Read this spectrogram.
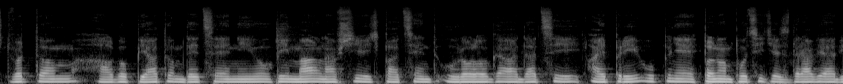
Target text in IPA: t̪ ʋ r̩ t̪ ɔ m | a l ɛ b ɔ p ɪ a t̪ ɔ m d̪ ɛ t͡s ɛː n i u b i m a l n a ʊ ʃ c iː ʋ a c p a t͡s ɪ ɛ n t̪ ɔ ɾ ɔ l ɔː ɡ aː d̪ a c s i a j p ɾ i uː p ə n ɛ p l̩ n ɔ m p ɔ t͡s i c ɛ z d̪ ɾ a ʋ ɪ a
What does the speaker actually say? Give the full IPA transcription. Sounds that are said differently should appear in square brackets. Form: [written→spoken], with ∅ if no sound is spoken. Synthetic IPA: t̪ ʋ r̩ t̪ ɔ m | a l ɛ b ɔ p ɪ a t̪ ɔ m d̪ ɛ t͡s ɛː n i u b i m a l n a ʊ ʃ c iː ʋ [a→i] c p a t͡s ɪ ɛ n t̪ [ɔ→u] ɾ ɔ l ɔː ɡ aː d̪ a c s i a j p ɾ i uː p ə [n→ɲ] ɛ p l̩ n ɔ m p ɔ t͡s i c ɛ z d̪ ɾ a ʋ ɪ a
